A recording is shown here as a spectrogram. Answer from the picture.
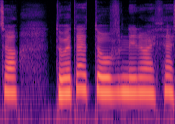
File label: "dwfn", Welsh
